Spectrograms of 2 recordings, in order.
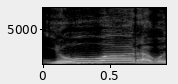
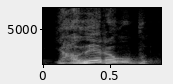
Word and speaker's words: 야훼: 여러분들이 여호와라고 번역되어 있는 성경은 예전에 이 하나님의 이름을 감히 인간이 어떻게 그냥 부르겠는가라고 해서 이 야훼라는 글자에 아도나이라는 이 모음을 집어넣어서 여호와라고 이렇게 기록을 했어요.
